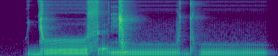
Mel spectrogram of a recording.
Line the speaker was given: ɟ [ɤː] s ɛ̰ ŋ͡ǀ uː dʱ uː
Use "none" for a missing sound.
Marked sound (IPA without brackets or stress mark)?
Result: ɤː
